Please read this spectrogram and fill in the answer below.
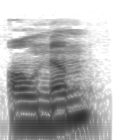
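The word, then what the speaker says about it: Ownum: ohio-based technology incubator called onum how does he spell that o-w-n-u-m yeah all right i own them right right okay uh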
